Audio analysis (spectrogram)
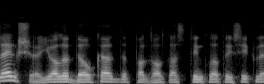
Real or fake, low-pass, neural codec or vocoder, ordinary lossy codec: fake; 7.2 kHz; codec, 16 kHz, 0.8 kbps, ZipCodec; Opus, 32 kbps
